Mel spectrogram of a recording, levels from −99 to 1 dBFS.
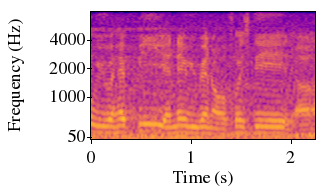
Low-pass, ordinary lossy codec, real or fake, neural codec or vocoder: none; none; fake; codec, 16 kHz, 8 kbps, FunCodec, trained on Chinese and English, 25 frames a second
